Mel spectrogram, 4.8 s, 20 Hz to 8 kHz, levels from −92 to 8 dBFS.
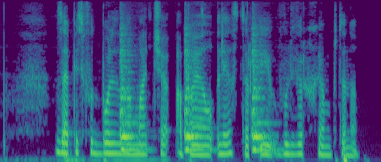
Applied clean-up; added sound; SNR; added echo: classical method spectral subtraction.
